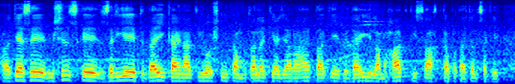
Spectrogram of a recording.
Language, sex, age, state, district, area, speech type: Urdu, male, 45-60, Uttar Pradesh, Rampur, urban, spontaneous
